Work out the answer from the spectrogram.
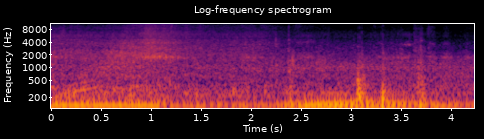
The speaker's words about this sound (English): He's stuck. Look at him spinning tires.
